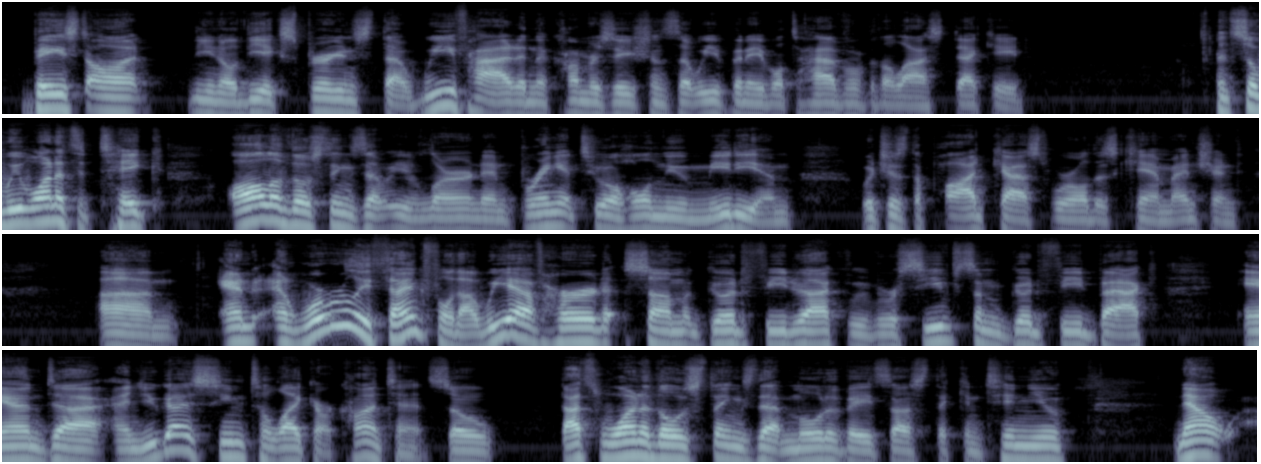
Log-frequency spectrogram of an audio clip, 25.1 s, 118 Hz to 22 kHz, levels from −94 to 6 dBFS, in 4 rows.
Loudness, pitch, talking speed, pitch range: -29 LUFS, 120 Hz, 215 wpm, 105-135 Hz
